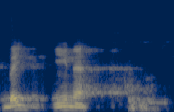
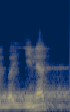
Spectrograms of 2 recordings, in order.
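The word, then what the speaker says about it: بَيِّنَة: Huruf ta di sini ta marbutah itu dirubah untuk mempermudah pengucapannya dan memperindah pengucapannya, makanya dirubah menjadi huruf ha. Bayyinah. Kalau kita baca bayyinat itu tidak keindahannya beda dengan ketika kita menyebutkan bayyinah. Kalau kita baca ta'tiyahumul bayyinat,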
